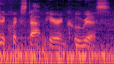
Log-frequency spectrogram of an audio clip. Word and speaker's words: Culross: quick stop here in kuris spelled c l r o SS kuris this is a medieval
